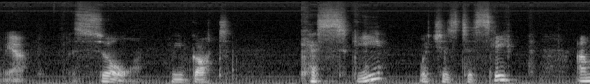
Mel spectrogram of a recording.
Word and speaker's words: cysgu: Okay, and to sleep in Welsh and Gymraeg is cysgu. Okay, cysgu. Okay, is literally to sleep. Cysgu. Okay, so I'll write this one down for you again. Yeah, literally. There we are. So we've got cysgu, which is to sleep, and we pronounce it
